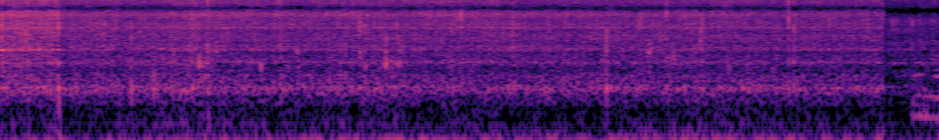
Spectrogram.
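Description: Green chillies and crushed garlic hit a hot tempering of oil with asafoetida and curry leaves, giving a steady, loud, continuous sizzle and crackle close by with no talk.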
